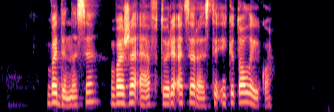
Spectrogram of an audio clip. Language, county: Lithuanian, Alytus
